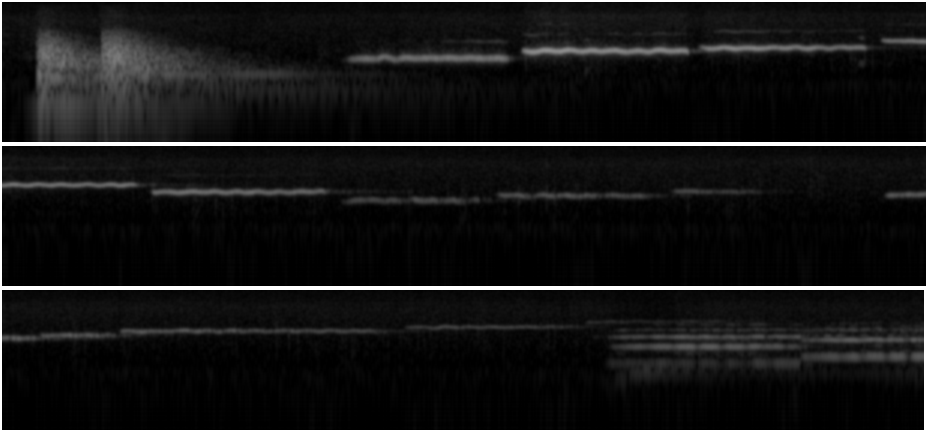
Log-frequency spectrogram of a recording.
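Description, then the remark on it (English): A solitary whistled theme melody, the signal for a weekly sponsored program, rises and falls through a slow tune, each note clear and sustained, with a deep orchestral chord at the start and more instruments joining softly near the end. “Let that whistle be your signal for the Signal Oil program, The Whistler, each Wednesday at this same time.”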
